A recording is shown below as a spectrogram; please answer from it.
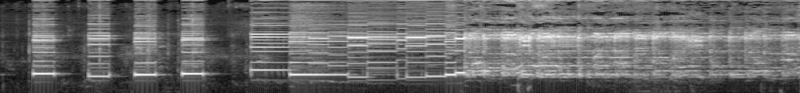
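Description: Battery-powered toy phone: four short electronic beeps as its buttons are pressed, then an electronic melody that starts about two and a half seconds in and fills out into a fuller tune halfway through.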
